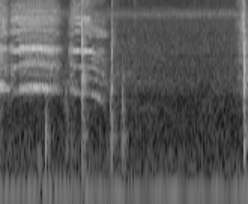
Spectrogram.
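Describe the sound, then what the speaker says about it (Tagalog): A rooster crows close by with a hoarse, raspy call, its harmonic notes rising and breaking in the first second, followed by a few short clucks and a faint low rumble in the background. "Paus ang manok."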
